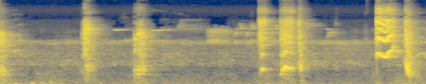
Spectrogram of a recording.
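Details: Pet African grey parrot kept indoors, known for clicks, squeals, pops and electronic sounds, gives a series of short broadband squeaks and clicks with a brief tonal whistle in between, in a small quiet room.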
